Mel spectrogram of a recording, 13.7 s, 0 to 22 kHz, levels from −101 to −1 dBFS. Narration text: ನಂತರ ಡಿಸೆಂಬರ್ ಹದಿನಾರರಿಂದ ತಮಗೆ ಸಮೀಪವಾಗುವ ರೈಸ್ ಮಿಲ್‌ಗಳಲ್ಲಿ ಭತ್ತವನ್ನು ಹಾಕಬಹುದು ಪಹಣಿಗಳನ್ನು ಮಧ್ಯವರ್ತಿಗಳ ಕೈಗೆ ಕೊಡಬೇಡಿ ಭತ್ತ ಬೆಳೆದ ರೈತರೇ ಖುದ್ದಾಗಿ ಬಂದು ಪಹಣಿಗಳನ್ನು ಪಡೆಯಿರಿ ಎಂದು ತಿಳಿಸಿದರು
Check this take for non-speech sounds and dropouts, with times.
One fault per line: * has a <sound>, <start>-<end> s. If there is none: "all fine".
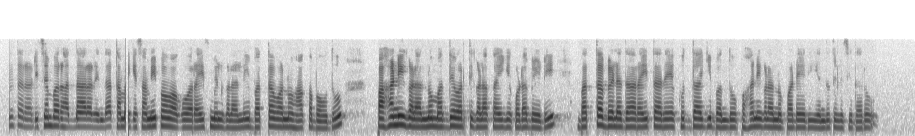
* has a dropout, 1.9-1.9 s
